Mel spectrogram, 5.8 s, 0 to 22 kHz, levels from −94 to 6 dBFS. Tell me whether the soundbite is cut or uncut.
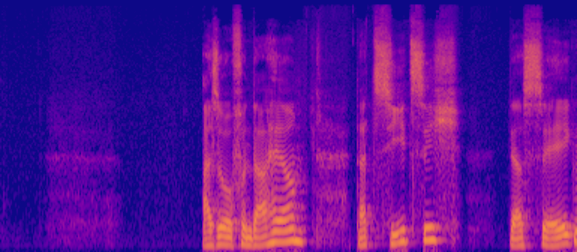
uncut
